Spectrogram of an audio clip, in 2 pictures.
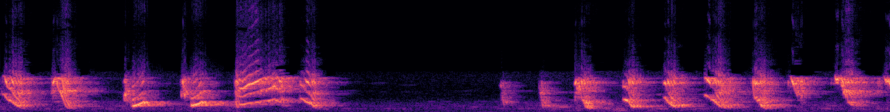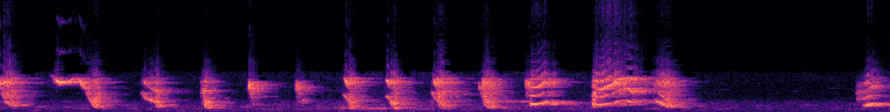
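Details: Quaker parrot in a cage practicing words, fast raspy chattering in two long bursts separated by a short pause, harsh notes repeated several times a second.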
